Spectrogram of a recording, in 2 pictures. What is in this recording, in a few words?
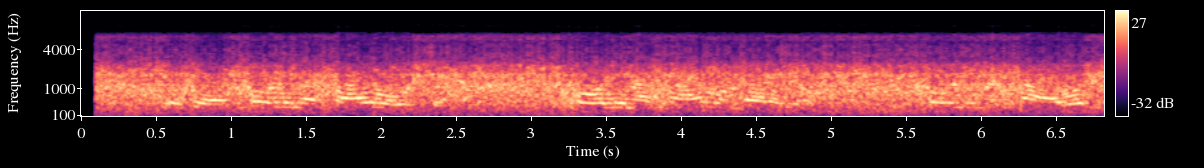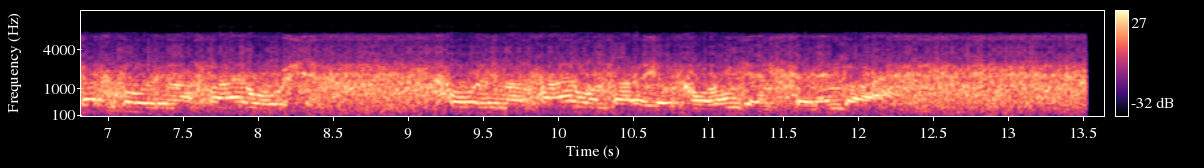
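6m single sideband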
